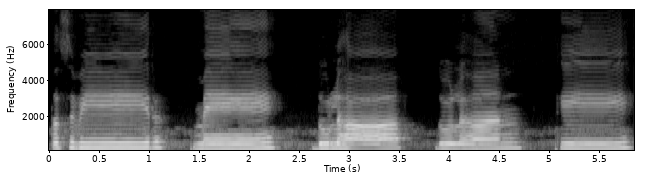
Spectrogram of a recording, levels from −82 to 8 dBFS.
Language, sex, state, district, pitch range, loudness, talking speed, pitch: Hindi, female, Punjab, Fazilka, 250-265 Hz, -14 LUFS, 50 wpm, 255 Hz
